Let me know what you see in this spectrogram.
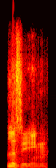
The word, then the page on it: lysine: British English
